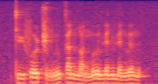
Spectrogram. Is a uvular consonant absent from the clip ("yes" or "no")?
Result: yes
